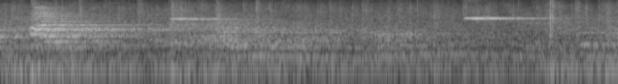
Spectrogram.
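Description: Children's voices calling out in a sports hall, with held notes and a few knocks of balls on the floor.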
